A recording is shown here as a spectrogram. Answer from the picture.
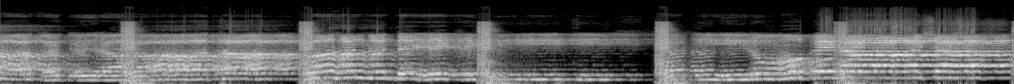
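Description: Urdu nauha lament chanted in a slow, drawn-out melody, with a regular thud about every second and a half to two seconds keeping the beat.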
